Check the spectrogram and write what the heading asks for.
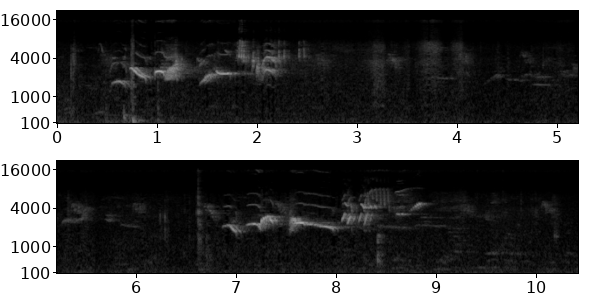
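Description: Songbird song: two spells of rapid, warbling chirps, about a second in and again near seven seconds, with a few scattered single chirps between them.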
